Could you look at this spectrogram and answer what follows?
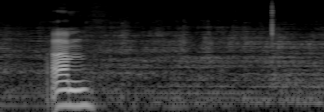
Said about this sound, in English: Well, a nice plane going over for you. Take that. That's like the sound of summer, eh?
